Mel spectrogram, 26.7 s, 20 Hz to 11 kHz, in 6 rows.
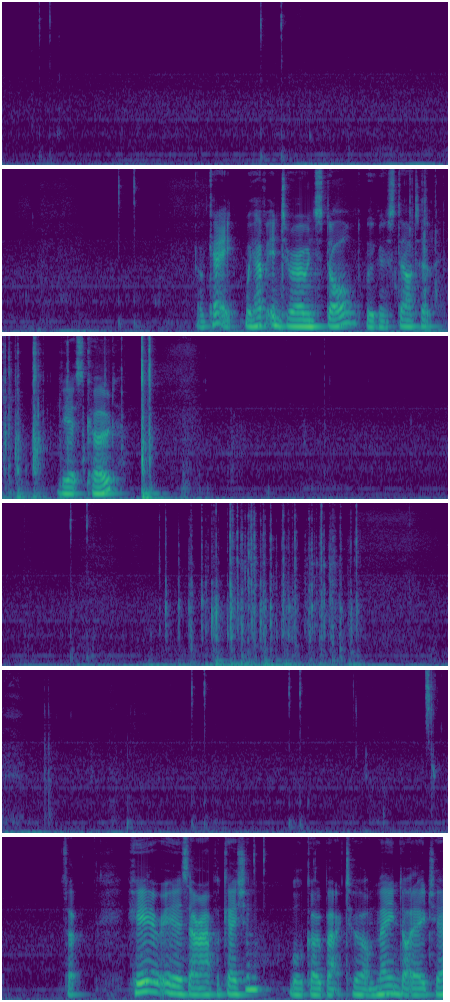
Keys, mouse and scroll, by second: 5.7 click, 8.4-9.5 typing, 10.4 Return, 20.1 click, 20.8 click, 24.9 click.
